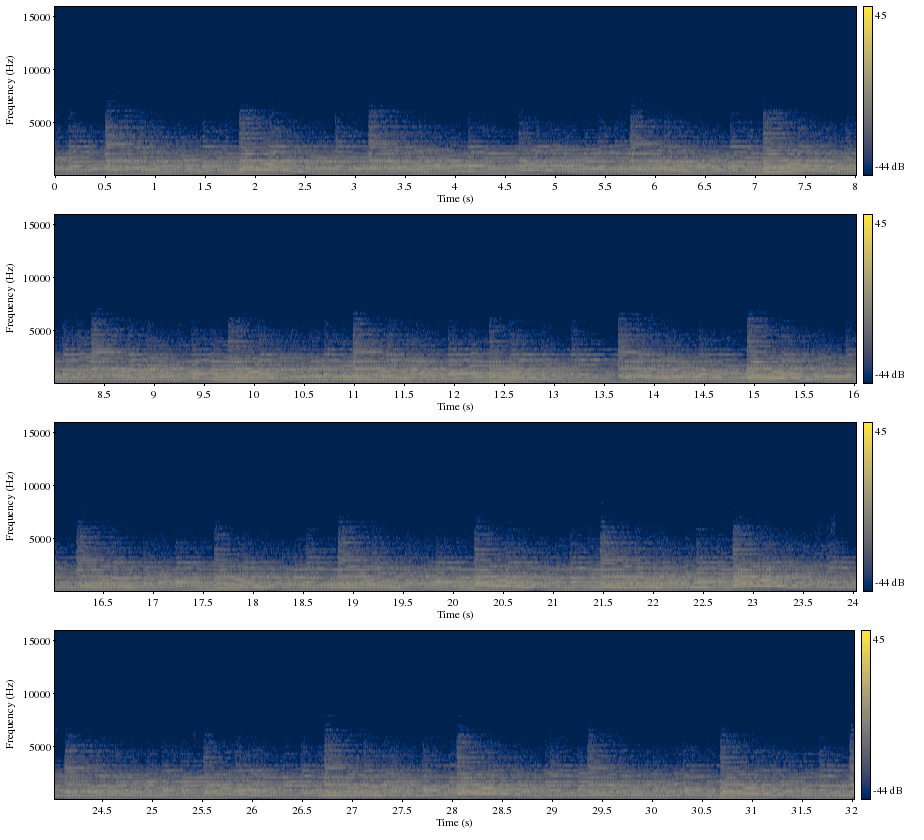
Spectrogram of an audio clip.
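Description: Church bells ringing continuously, with a new stroke roughly every half second and the tones overlapping and ringing on.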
